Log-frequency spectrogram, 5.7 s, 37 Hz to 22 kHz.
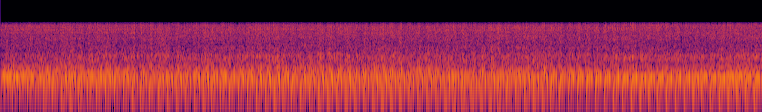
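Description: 2005 Yamaha Raptor 350's single-cylinder four-stroke engine idling steadily through an aftermarket FMF exhaust.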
